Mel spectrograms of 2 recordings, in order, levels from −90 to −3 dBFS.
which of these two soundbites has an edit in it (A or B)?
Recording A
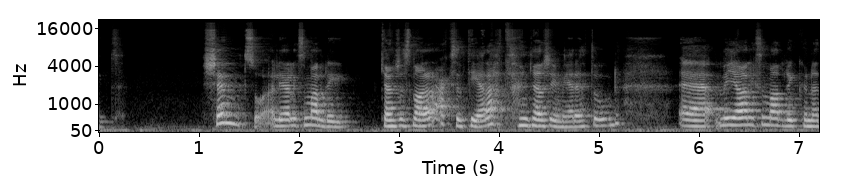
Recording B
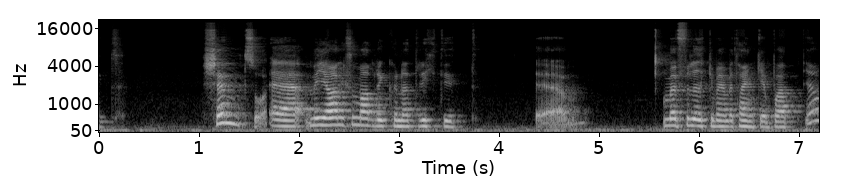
B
